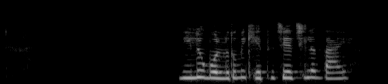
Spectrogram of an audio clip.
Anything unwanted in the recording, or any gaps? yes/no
no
